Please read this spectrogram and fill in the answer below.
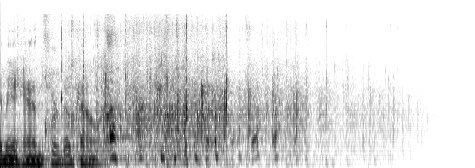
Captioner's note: audience applauding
